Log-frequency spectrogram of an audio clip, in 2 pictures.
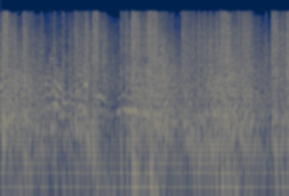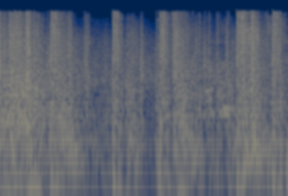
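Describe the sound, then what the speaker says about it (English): Dense machine gun fire rattles almost nonstop through a Men of War: The Pacific mod battle storming Shuri Castle, with overlapping bursts and other gunfire forming a loud, continuous wall of combat noise. "Machine gun still covering the center of the garden. Damn, look at all this fire."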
